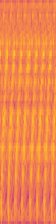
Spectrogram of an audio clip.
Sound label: power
